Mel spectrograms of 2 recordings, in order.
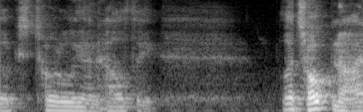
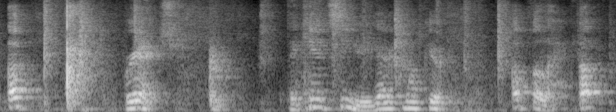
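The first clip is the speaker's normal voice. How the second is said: higher coaxing voice for a pet; coaxing the dog; 7 semitones higher than usual. Real, not acted. Owner coaxing his dog onto his lap for viewers, higher coaxing voice. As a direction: lift the pitch to lure a dog up.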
